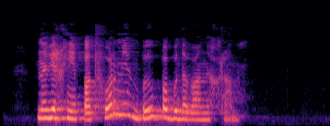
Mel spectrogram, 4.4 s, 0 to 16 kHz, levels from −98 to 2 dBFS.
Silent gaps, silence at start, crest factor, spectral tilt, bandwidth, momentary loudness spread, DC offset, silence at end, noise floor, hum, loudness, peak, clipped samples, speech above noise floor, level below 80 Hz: none; 0.5 s; 18 dB; -8.5 dB/octave; 5.6 kHz; 15 LU; under 0.1%; 1.2 s; -79 dBFS; none; -24 LUFS; -6 dBFS; under 0.1%; 55 dB; -68 dBFS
